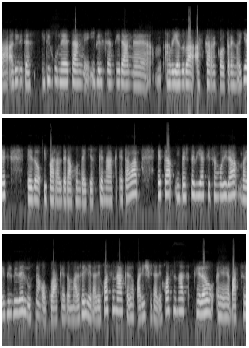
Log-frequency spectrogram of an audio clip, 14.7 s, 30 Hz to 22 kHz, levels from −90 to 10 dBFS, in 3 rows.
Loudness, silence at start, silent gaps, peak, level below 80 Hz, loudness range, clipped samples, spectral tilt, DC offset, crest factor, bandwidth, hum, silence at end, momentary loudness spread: -18 LUFS; 0 s; none; 0 dBFS; -58 dBFS; 2 LU; under 0.1%; -7 dB/octave; under 0.1%; 18 dB; 9.2 kHz; none; 0 s; 8 LU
